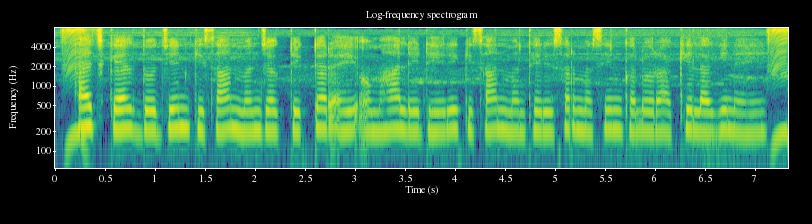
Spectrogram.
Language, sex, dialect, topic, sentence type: Chhattisgarhi, female, Northern/Bhandar, agriculture, statement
